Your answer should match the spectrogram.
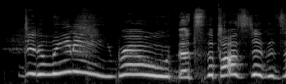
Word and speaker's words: ditalini: Didalini.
